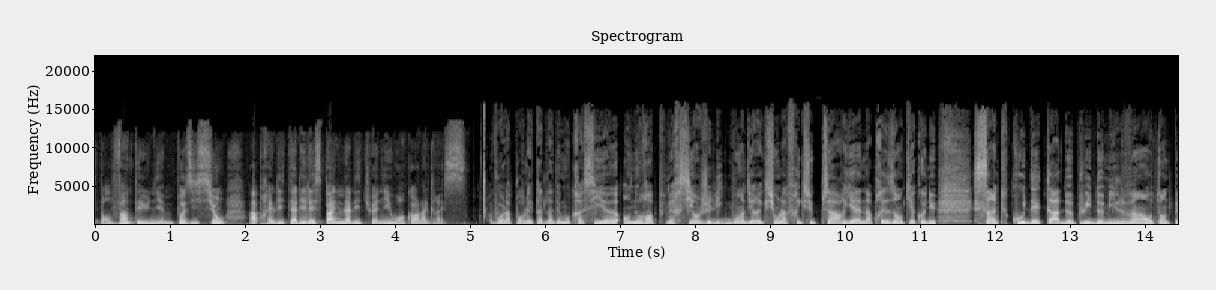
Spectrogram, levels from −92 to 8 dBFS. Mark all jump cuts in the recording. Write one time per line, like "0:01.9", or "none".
none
